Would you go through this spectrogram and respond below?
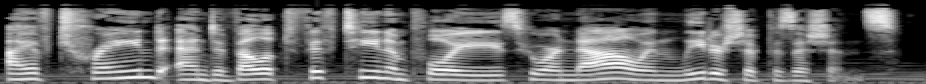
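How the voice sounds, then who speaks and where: A woman voicing a composed, determined businesswoman in a story, speaking in a formal, measured, assertive manner. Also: medium pitch, soft background music, close to an everyday voice. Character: composed, determined young businesswoman confronting her bosses.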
